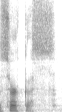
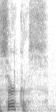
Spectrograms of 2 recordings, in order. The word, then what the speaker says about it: circus: And it's similar to acrobats in the circus. You go to the circus, el circo, sir, C-I-R, sir. Se pronuncia sir, no thir, okay?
